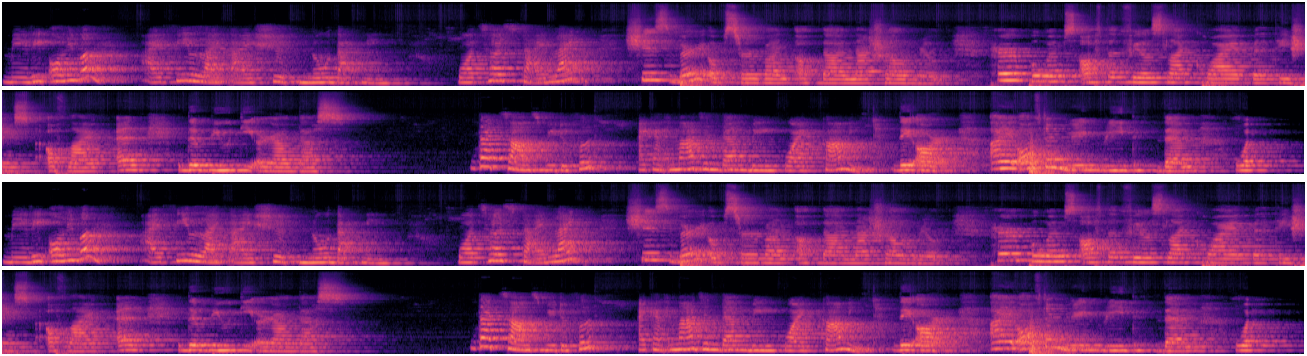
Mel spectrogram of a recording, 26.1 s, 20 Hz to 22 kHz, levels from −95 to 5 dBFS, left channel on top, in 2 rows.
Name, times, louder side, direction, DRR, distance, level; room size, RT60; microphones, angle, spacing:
voice 1, 0.0-1.1 1.4-3.9 4.6-5.9 17.7-19.0 19.4-21.7, right 1 dB, 10° right, -1 dB, 0.4 m, -27 dB
voice 2, 6.2-16.4 21.9-25.5, left 2 dB, 15° left, 2 dB, 0.7 m, -26 dB
7.9 x 3.3 x 5.0 m, 1.3 s
head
